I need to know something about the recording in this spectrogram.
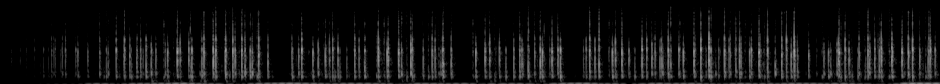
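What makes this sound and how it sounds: Fingertips type rapidly on a Dolphin 2021 mechanical keyboard with a brass plate, Adelie switches and black-and-cream plastic keycaps, resting on a solid desktop. Dense runs of crisp, bright clicky key presses come in bursts separated by brief pauses, with almost no low end.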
